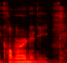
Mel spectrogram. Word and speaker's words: Comirnaty: I don't know if I'm pronouncing that correct. It's Comirnaty.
